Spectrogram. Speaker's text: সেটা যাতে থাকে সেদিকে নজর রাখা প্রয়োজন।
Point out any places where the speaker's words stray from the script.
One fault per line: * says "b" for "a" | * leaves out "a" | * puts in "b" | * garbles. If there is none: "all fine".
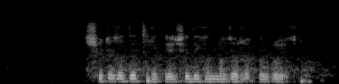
all fine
